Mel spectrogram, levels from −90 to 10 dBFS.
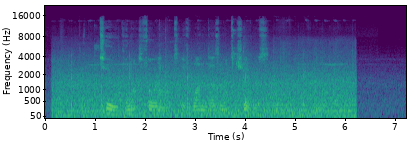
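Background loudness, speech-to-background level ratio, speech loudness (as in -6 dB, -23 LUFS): -24.5 LUFS, 0.0 dB, -24.5 LUFS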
